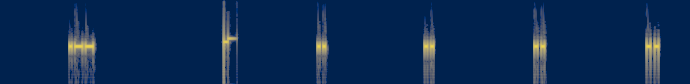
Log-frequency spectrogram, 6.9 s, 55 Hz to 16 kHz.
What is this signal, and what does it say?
Morse code, heard as a keyed tone, about 39 wpm, spaced as for 8 wpm, 700 Hz. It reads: W IIII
